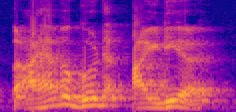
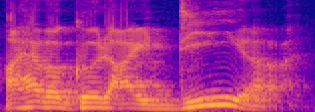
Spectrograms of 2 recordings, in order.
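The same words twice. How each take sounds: First: "I have a good idea" with a bump on "a"; choppy wrong rhythm. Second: "I have a good idea" slow, landing on "idea"; slow, let it fall on "idea"; American sentence rhythm. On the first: Teacher showing a sentence with wrong stress. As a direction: hit "a", clipped idea. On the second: Teacher modelling the natural rhythm of "I have a good idea". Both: Shown as a demonstration.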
